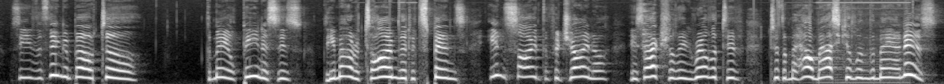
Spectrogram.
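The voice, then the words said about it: Imitates another person's voice, pitched higher. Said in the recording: “my fantastic Jordan Peterson impression ... Not bad. A few octaves above JP”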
